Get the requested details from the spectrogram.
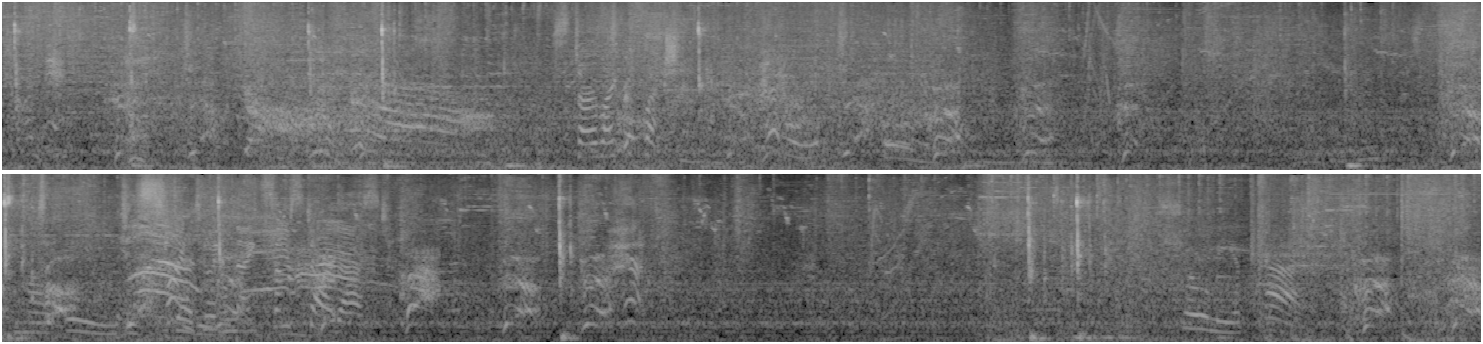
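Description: Spell blasts and hits crackle in a video game battle.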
